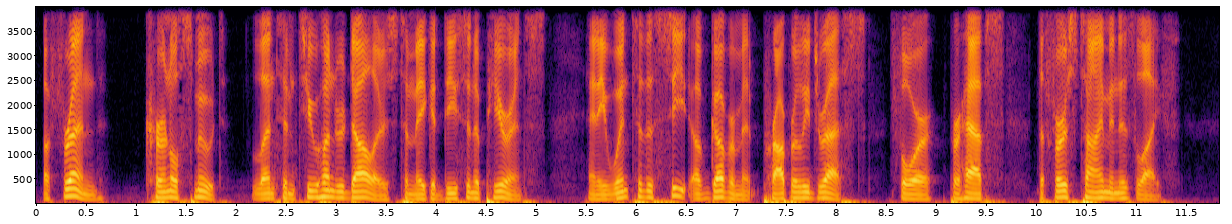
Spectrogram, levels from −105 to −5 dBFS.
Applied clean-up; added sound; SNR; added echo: none; none; none; none.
